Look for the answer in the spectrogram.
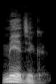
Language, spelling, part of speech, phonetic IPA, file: Russian, медик, noun, [ˈmʲedʲɪk], Ru-медик.ogg
- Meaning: medic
